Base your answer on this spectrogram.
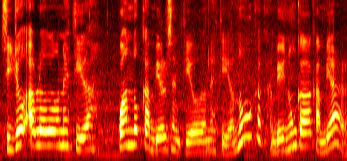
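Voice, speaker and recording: Very fast speech carries lively intonation. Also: woman. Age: 60s. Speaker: educator. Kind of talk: TV interview. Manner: halting.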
